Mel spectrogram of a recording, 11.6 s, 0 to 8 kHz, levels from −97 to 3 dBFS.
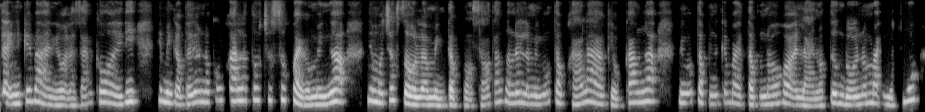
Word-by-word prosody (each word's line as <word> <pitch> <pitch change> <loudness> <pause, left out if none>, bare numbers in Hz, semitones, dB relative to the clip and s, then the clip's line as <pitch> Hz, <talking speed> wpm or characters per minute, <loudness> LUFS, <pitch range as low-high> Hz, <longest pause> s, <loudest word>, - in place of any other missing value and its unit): cạnh 250 -5 +2
những 240 - +3
cái 300 +3 0
bài, 235 -9 0
gọi 195 -1 0
là, 185 0 -4
dãn 215 +6 -10
cơ 275 +1 -1
ấy 235 -4 0
đi, 285 +4 +3 0.3
thì 310 - -3
mình 265 -2 +4
cảm 220 -4 -2
thấy 230 +1 +1
là 275 - +1
nó 275 -1 0
cũng 320 +3 -8
khá 310 -1 +1
là 315 0 +2
tốt 330 - 0
cho 325 -1 -6
sức 330 +1 -3
khỏe 290 -7 +6
của 195 +1 +3
mình 215 +3 +5
á. 290 -2 +4 0.3
Nhưng 310 -2 +3
mà 270 - +4
trước 325 +3 0
giờ 240 -9 +6
là 205 0 +5
mình 195 -2 +2
tập 205 -1 +3
khoảng 180 -2 -5
6 200 +5 -7
tháng 275 +2 -5
gần 265 -4 -2
đây 260 +1 +1
là 245 -3 -2
mình 220 -1 0
cũng 240 +3 -4
tập 265 -4 -1
khá 225 0 -4
là, 270 -4 -1
kiểu, 190 -3 -2
căng 270 +1 -1
á, 290 0 0 0.3
mình 255 -1 0
cũng 255 0 -5
tập 275 -2 0
những 230 0 -4
cái 260 - -9
bài 245 -3 -3
tập 210 - +1
nó, 220 +2 0
gọi 240 -6 0
là, 185 -2 -1
nó 190 +1 -4
tương 250 -2 +3
đối 210 0 +3
nó 230 +2 -1
mạnh 250 0 -1
một 200 - 0
chút 315 +3 +2
250 Hz, 330 wpm, -23 LUFS, 215-280 Hz, 0.3 s, khỏe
